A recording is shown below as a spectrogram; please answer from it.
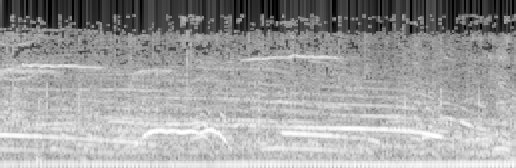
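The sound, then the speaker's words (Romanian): A crowd of several hundred protesters cheers after a censure motion vote in parliament, a dense babble of voices with whoops and shouts rising over a continuous low rumble. “mulțimea, câteva sute de protestatari s-au întrecut în felicitări.”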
